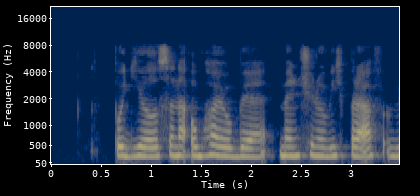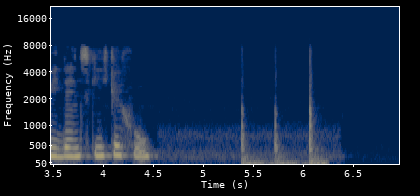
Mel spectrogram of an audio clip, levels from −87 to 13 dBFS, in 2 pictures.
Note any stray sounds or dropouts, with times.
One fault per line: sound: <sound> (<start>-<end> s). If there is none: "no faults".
sound: thud (5.4-6.3 s)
